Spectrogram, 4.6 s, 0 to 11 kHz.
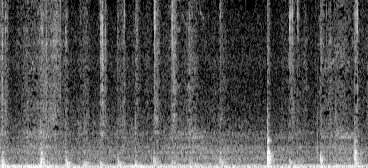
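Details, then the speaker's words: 2016 Chevy Cruze Premier Turbo, front driver side, engine off with the wheel off: soft irregular clunks each time the wheel is rocked by hand, from the loose lower joint of the sway bar end link. The strut was also faulted. "i believe this is the issue like i said do this about 70 miles an hour this will probably drive you nuts and then probably resonates"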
